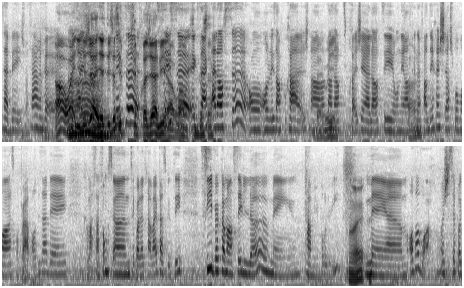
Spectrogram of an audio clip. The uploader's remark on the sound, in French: Est au Pop Up des Fermes et Restos. Les épisodes ont été enregistrés en direct pour vous faire revivre cette belle journée.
